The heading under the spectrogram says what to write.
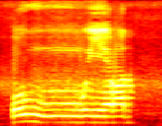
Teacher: Tahan dulu, syiddah dulu, suaranya tertahan, kemudian alirkan secukupnya nafasnya.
